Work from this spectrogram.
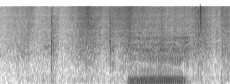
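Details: Wild mountain gorilla of the Amahoro family in Volcanoes National Park, Rwanda, near the top silverback in a displaying, fighting position; one loud, low, buzzy harmonic call lasting about half a second, with soft outdoor background noise.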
